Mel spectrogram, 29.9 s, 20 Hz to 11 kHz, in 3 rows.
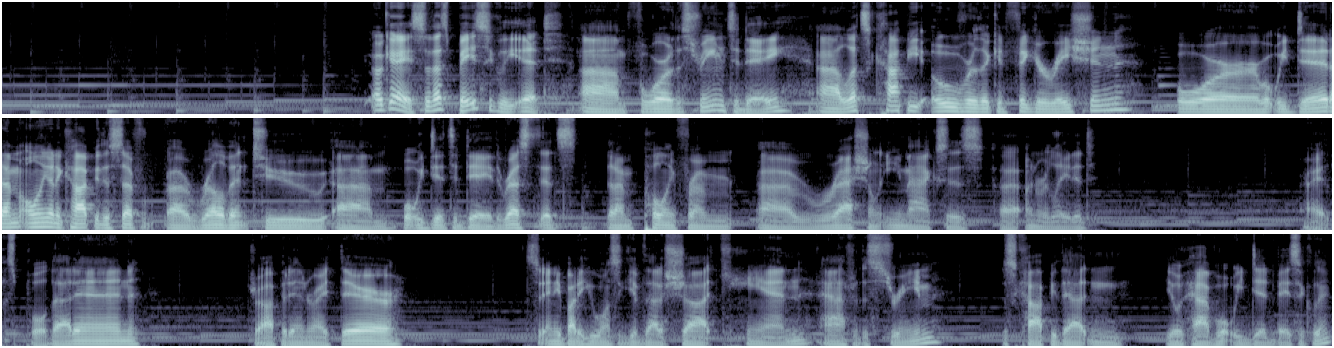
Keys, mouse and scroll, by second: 8.1 Page_Up, 9.5 Up, 11.3 Down, 11.5 shift+v, 11.7 Down, 12.5 Down, 19.3 y.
